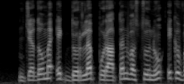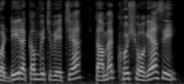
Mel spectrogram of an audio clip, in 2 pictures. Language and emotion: Punjabi, happy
